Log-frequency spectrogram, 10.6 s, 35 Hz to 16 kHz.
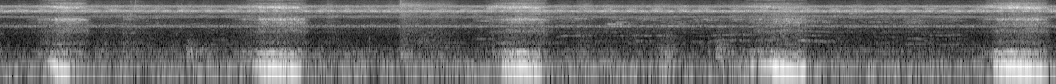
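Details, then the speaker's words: Overweight sleeping dog snoring in regular low, rumbling bursts, about 24 a minute, like a person snoring. "Kayak orang juga ngorok [tertawa] ngoroknya lucu anjir."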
